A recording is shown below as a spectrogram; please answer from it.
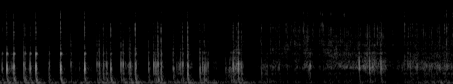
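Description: A plastic TI-34 scientific calculator lying on a towel has its keys tapped and pressed with fingertips and nails. A rapid run of short, dry clicks and taps with a mid-range tone and bright edges comes first. It then gives way to softer, scratchy tapping and rustling toward the end.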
